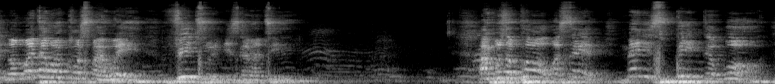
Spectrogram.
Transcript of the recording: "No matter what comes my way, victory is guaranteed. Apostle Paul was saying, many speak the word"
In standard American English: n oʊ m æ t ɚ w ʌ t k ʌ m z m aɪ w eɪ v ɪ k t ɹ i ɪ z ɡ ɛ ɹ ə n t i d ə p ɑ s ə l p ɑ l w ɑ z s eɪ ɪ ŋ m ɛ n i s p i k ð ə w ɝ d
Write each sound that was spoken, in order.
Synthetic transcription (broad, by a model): n oʊ m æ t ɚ w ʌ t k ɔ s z m aɪ w eɪ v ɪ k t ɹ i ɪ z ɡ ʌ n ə t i ə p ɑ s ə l p ɑ l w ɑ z s eɪ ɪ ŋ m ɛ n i s p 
